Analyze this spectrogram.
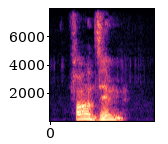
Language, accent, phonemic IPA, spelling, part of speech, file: French, Canada, /fɑ̃.dim/, fendîmes, verb, LL-Q150 (fra)-fendîmes.wav
- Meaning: first-person plural past historic of fendre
